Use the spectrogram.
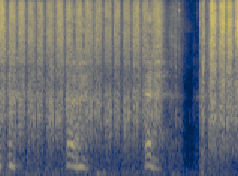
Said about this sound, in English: I have clear textured gesso. Try that. Let me sand a little bit more. Let's see if I could just sand the shine off. That'd be the easiest thing.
